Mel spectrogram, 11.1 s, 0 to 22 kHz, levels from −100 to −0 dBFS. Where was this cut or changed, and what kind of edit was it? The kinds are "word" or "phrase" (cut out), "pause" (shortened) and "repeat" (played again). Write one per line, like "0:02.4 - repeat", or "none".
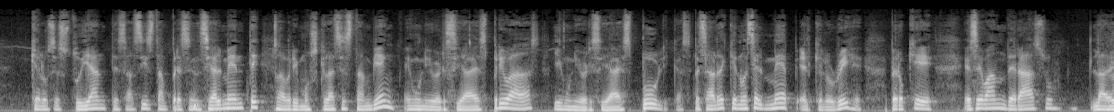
0:02.7 - word
0:05.5 - pause
0:06.9 - word
0:09.1 - word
